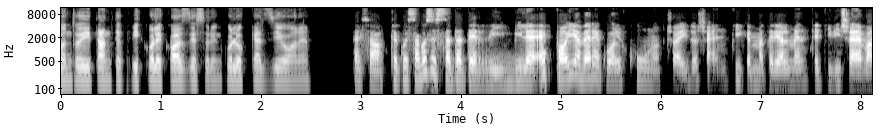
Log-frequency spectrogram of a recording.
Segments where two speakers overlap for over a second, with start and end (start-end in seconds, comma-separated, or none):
none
